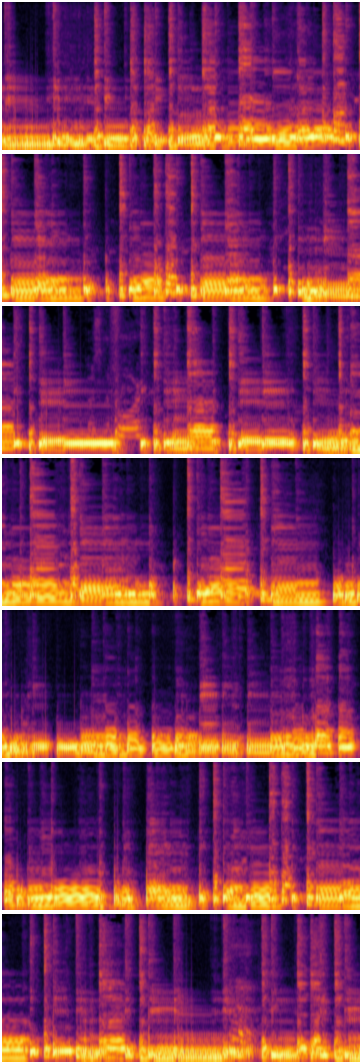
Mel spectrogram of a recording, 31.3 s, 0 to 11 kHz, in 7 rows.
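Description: Dingwall NG2 five-string fanned-fret electric bass, played through a Gallien-Krueger MB Fusion 800 head and a Bear ML-112 cabinet: a busy funk bass line in D, a near-continuous stream of plucked notes with only brief breaks.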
